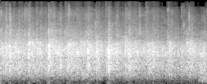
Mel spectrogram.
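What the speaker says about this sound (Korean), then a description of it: "여러분은 예수님의 식구라고 믿는 사람만 박수라" A church seminar congregation claps together in a steady, even wash of applause lasting several seconds, moderately loud and without speech over it.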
